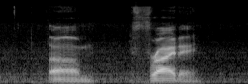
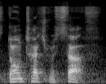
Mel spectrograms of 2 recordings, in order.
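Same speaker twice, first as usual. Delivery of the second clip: higher, louder put-on snappy voice; snappy coworker; 7 semitones higher, 5 dB louder than usual. Quoting the social worker telling him off, mock snappy. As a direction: mimic her snapping at him, pitched up.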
